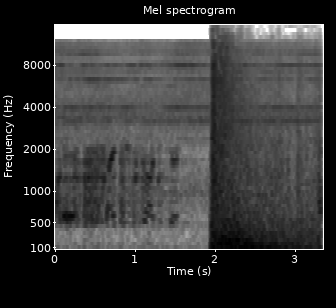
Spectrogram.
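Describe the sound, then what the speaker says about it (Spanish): A spacecraft's right thruster explodes on launch, a sudden loud broadband blast that cuts in after a stretch of radio-style talk and keeps roaring steadily to the end. "El propulsor derecho explotó."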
